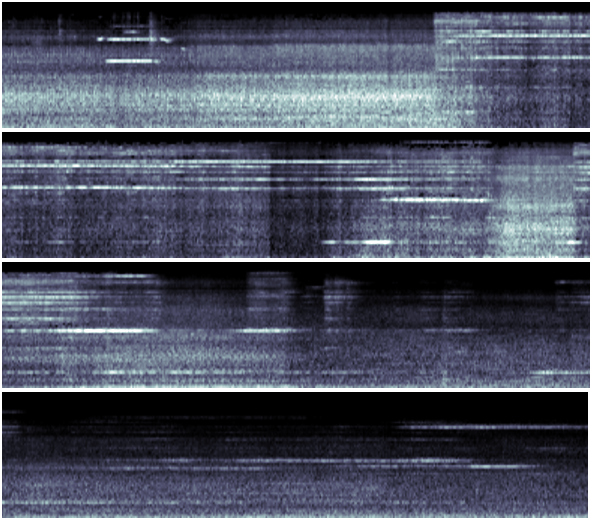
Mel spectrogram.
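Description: Vogtlandbahn diesel railcars negotiating tight track curves: running rumble, then wheels squealing in several high steady tones for about ten seconds, before the sound drops away to fainter squeals from a train further off.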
